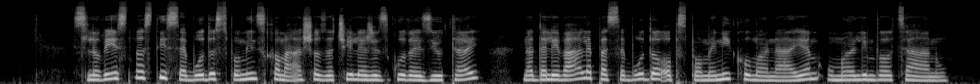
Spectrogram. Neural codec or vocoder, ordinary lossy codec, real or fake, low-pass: codec, 44.1 kHz, 7.8 kbps, Pupu-Codec; Opus, 32 kbps; fake; 19.8 kHz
